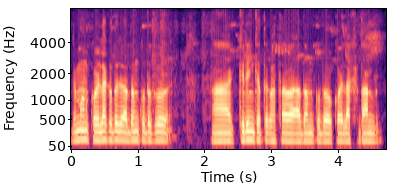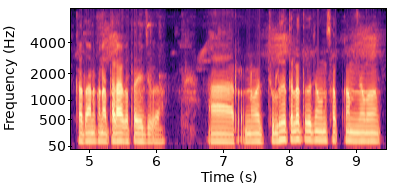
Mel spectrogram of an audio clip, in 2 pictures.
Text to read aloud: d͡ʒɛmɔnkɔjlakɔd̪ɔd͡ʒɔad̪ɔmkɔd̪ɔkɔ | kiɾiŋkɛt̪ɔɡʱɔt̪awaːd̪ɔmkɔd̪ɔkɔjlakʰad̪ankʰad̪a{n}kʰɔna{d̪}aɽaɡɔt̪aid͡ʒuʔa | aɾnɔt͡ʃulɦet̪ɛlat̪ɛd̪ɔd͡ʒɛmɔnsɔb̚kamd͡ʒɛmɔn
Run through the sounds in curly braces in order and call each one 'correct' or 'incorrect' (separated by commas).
correct, incorrect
